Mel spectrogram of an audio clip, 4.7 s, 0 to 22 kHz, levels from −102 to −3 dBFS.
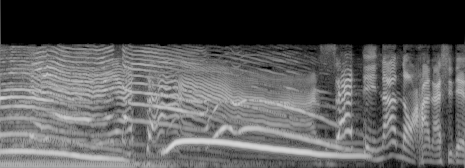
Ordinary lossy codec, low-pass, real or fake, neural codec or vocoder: none; 7.2 kHz; real; none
